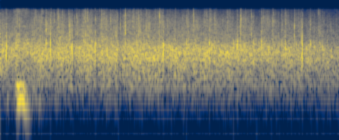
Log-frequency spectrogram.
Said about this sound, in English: To me, I think that, you can clap if you want.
